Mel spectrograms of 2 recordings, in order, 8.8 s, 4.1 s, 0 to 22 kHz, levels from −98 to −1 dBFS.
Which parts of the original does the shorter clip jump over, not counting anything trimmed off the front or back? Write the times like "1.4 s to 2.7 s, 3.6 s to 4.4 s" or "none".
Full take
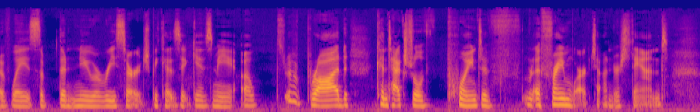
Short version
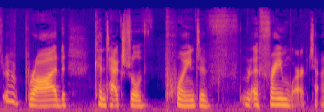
none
